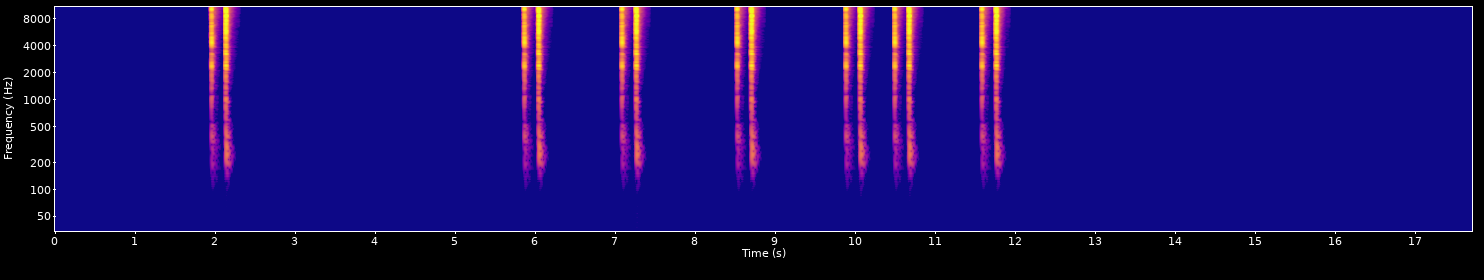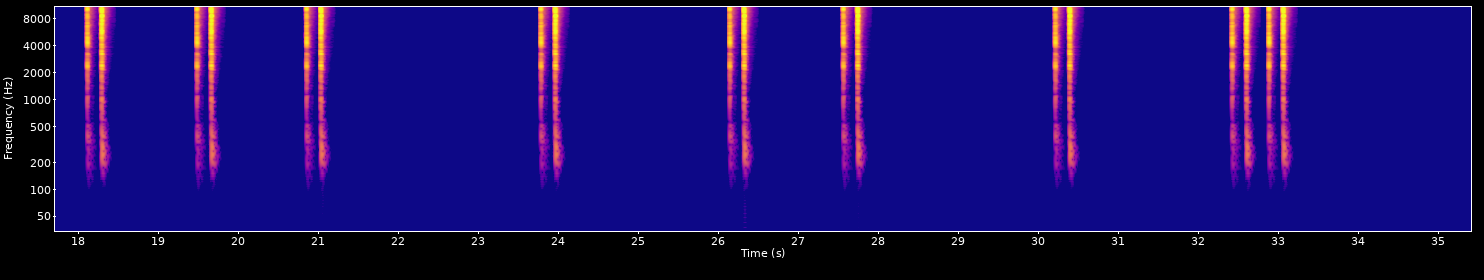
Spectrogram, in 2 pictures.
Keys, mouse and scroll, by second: 1.9 click, 3.3-4.3 middle drag, 5.7 click, 6.9 click, 8.4 click, 9.8 click, 10.5 click, 11.5 click, 12.1-16.4 middle drag, 18.0 click, 19.4 click, 20.7 click, 23.7 click, 26.1 click, 27.4 click, 30.2 click, 32.3 click, 33.0 click, 34.1 KP_3, 34.4 KP_0, 34.6 Return.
